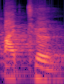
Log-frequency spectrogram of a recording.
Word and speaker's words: pajeng: Kalau di Madura itu pengucapannya pajeng. Pajeng. Pajeng. Beda logat. Lebih tebal. Pajeng lebih tebal J-nya.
